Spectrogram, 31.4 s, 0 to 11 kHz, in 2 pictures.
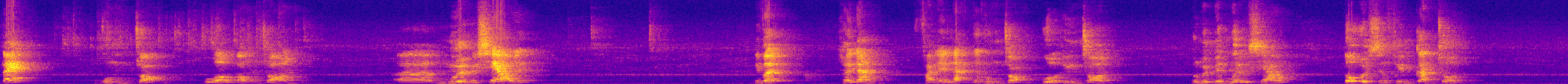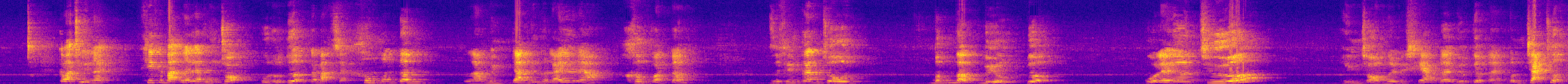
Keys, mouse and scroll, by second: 0.4-3.0 typing, 4.5 1, 6.3 Return.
